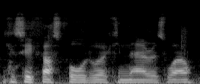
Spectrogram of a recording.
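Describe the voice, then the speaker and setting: A man with a fairly low, darkish voice presents and resells restored retro electronics, giving a casual hands-on demonstration. His delivery is flat and brisk, and some music can be heard alongside him. He explains informally, thinking aloud through each step.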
